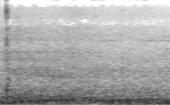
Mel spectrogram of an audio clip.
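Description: Steady low rumble of street background noise, with traffic-like hum and no distinct single event standing out.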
